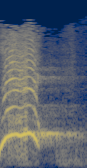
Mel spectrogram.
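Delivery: very high, loud yelp of fright; hammed-up freak-out shriek; panicked mock scream. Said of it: "You freak out like".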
